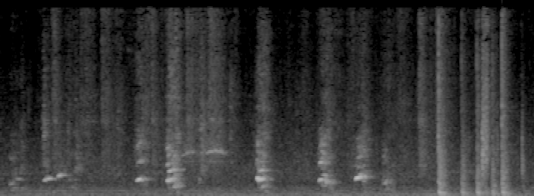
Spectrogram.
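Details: Young male Doberman in a pet store: a handful of short, high yelps spaced about half a second apart, then a few scattered clicks and bumps near the end.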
